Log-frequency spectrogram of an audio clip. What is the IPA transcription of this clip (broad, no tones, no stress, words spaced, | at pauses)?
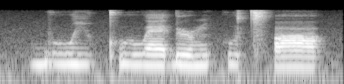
buwi kʷʼɪwæɗə˞m kʷʌt͡sʼɑ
